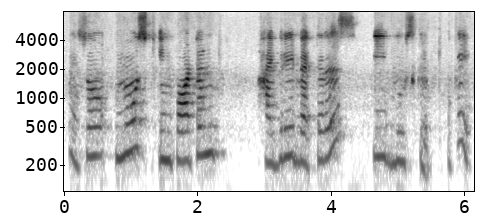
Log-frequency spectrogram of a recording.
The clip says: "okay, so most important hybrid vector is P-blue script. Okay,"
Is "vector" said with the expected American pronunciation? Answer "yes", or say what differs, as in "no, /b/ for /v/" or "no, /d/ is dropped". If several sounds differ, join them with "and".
yes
